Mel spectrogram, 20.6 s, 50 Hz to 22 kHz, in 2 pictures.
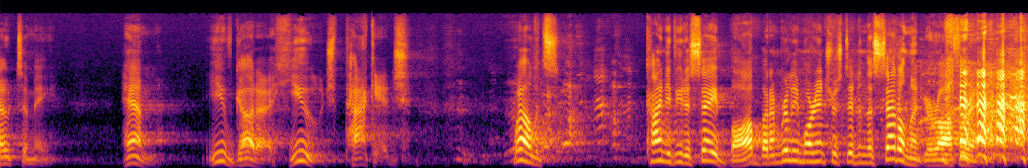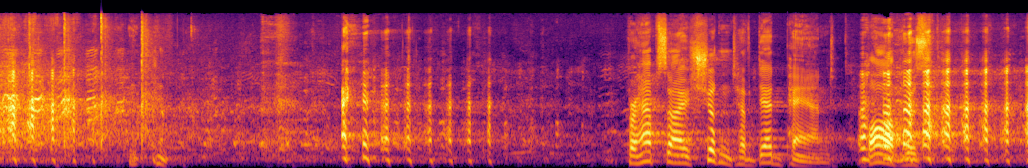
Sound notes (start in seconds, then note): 4.6 laughter; 8.8 laughter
